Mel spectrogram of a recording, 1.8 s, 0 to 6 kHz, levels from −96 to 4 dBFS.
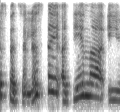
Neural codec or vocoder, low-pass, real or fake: none; 5.4 kHz; real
